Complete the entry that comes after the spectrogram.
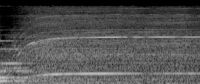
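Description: A small vacuum cleaner built into a small wheeled cleaning robot with cloth brushes spins up, its whine climbing in pitch, then settles into a steady, fairly loud hum with rushing airflow. No voices.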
